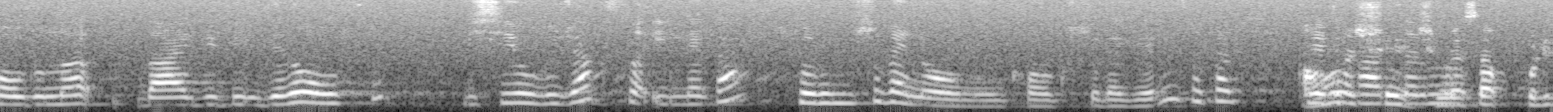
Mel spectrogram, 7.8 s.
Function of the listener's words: taking over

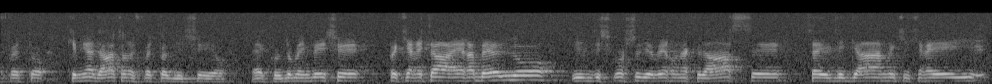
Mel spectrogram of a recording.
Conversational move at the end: listening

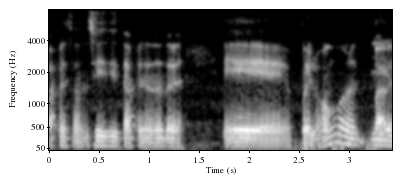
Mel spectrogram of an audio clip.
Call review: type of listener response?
taking over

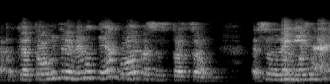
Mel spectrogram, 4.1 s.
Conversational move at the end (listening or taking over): listening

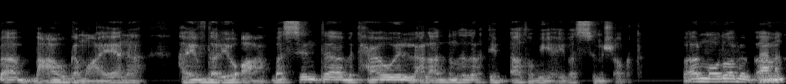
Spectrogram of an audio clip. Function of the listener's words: taking over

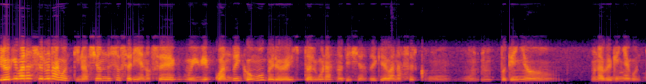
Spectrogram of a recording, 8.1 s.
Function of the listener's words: taking over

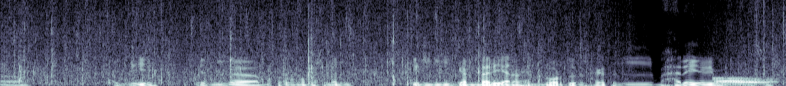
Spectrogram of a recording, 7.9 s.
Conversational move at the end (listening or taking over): taking over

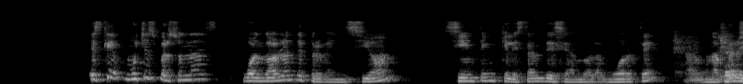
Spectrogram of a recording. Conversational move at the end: taking over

